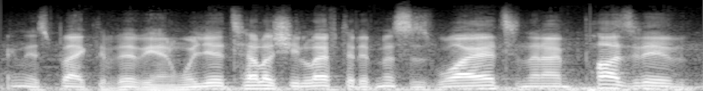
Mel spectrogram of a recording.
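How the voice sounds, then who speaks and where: A man's voice: lowish voice, quick pace, background noise, natural voice. An American man playing a tough, world-weary private detective in an old radio noir drama, clipped and slangy, narrating and talking bluntly. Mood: grim. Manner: clipped, hard-boiled, slangy. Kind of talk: 1940s-50s radio noir acting and first-person narration. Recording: vintage radio recording with music behind.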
